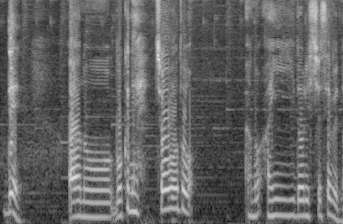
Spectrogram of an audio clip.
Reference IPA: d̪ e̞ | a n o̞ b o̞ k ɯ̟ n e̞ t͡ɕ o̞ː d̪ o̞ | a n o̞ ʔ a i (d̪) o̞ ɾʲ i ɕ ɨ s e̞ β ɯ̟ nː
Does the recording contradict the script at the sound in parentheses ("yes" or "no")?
no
